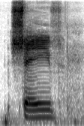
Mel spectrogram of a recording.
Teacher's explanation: a sibilant fricative at the start. Low cutoff frequency, that's an esh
